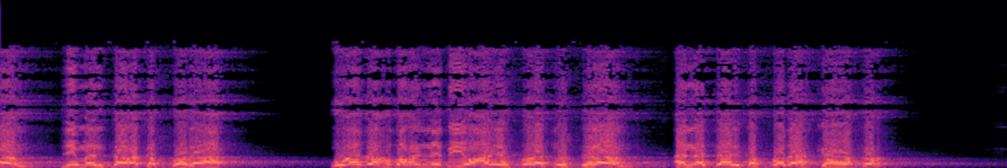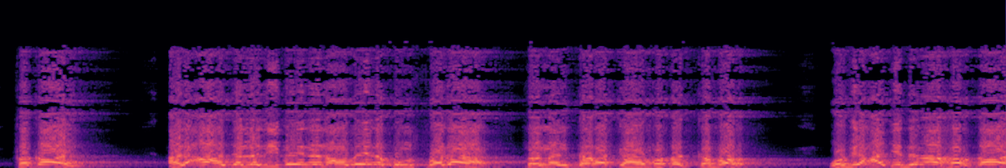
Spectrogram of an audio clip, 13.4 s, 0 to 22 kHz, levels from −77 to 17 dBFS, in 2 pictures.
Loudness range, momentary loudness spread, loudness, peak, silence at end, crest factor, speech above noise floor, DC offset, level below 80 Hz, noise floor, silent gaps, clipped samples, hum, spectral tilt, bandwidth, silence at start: 2 LU; 6 LU; -11 LUFS; 0 dBFS; 0 s; 10 dB; 35 dB; under 0.1%; -54 dBFS; -46 dBFS; none; under 0.1%; none; -2 dB/octave; 16.5 kHz; 0 s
